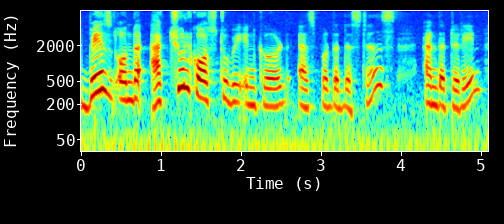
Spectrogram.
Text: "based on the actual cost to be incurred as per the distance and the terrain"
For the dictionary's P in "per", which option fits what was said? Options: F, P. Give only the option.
F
